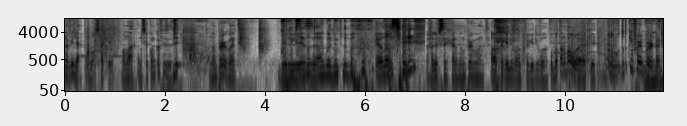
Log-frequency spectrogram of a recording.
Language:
Portuguese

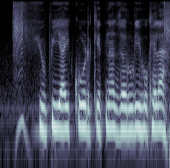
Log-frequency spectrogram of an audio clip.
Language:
Bhojpuri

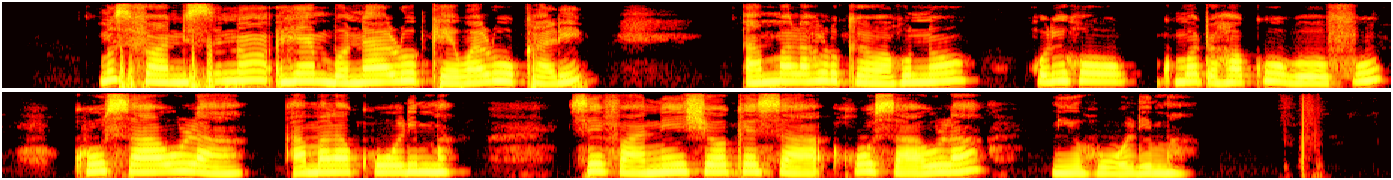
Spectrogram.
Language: Masaaba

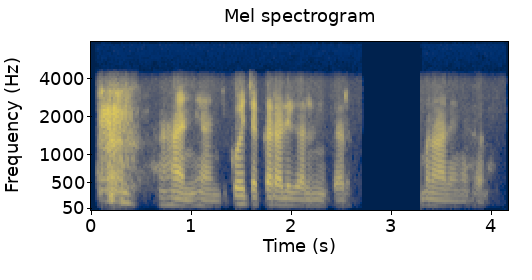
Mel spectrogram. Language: Punjabi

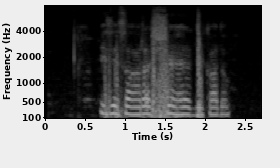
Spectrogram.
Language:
Urdu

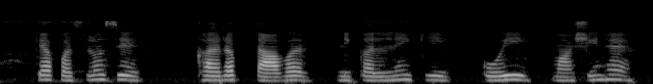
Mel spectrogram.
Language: Hindi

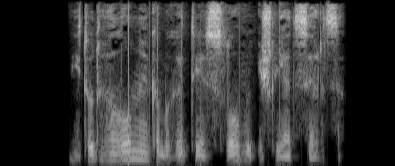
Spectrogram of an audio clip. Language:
Belarusian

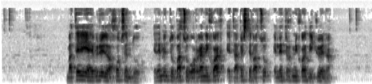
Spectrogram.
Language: Basque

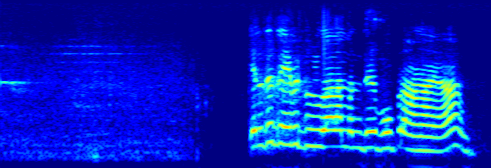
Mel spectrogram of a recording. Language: Punjabi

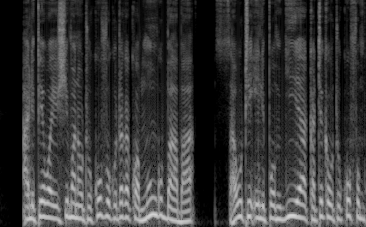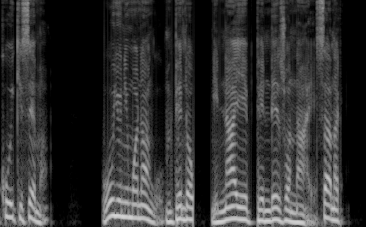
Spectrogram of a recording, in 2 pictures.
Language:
Swahili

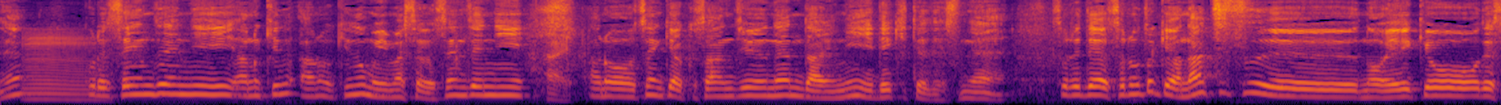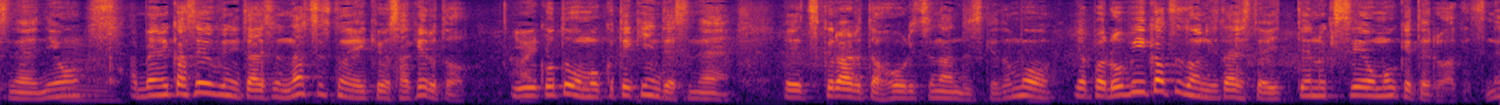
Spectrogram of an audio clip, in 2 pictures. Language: Japanese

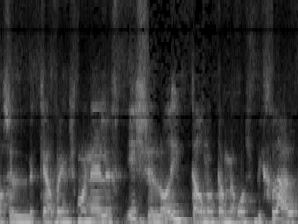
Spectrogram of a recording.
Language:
Hebrew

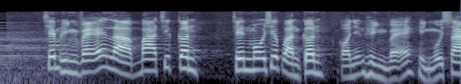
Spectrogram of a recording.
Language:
Vietnamese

